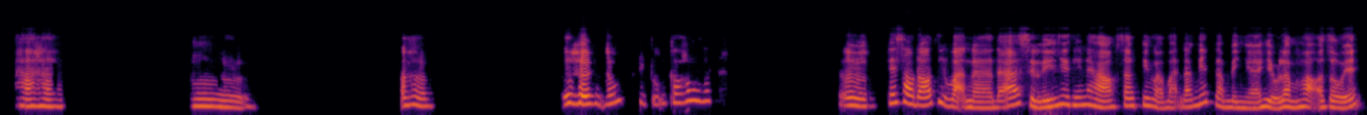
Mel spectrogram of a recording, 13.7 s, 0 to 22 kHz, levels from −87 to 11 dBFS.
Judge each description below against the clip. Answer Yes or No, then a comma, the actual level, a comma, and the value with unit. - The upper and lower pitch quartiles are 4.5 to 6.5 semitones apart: Yes, average, 5.2 semitones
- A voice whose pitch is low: No, high, 220 Hz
